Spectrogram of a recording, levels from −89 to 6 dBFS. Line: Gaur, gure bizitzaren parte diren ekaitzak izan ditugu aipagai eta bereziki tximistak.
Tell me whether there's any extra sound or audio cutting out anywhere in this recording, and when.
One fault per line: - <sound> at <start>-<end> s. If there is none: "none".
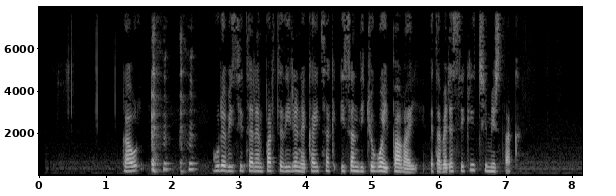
- cough at 1.7-2.4 s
